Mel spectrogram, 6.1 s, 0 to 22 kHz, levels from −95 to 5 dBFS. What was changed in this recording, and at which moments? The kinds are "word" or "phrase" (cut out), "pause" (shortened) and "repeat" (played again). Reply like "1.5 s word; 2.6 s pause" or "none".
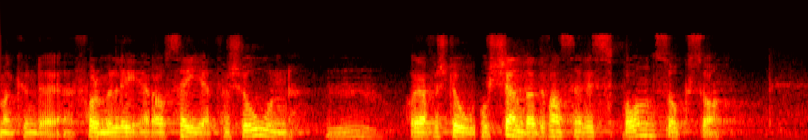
1.7 s word; 3.6 s word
